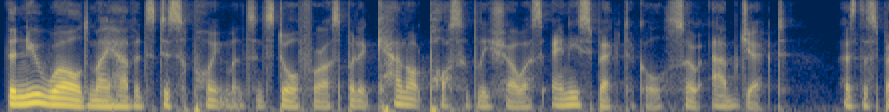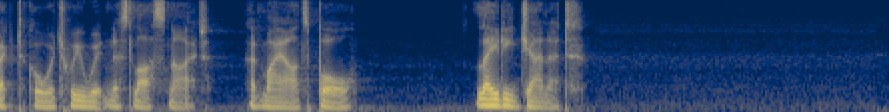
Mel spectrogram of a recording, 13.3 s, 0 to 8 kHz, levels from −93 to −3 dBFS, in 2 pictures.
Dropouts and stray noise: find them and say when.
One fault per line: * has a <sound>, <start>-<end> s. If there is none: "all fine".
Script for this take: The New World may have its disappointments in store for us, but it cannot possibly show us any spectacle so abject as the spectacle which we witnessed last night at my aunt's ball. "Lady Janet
all fine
